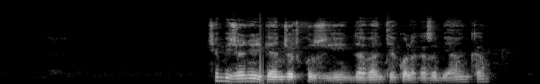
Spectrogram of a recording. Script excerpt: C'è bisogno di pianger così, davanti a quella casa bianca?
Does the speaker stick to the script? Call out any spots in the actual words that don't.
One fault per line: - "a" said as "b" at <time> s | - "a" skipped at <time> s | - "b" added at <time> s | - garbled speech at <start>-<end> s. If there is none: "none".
none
